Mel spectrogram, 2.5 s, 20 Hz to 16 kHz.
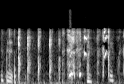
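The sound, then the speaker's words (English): A dog named Vince barks in a rapid, uneven string of short, sharp yaps and yelps, fairly loud, with barely a pause between them for a couple of seconds. “All right, well, I'm not going to torture you anymore. 24 hours of Vince barking.”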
